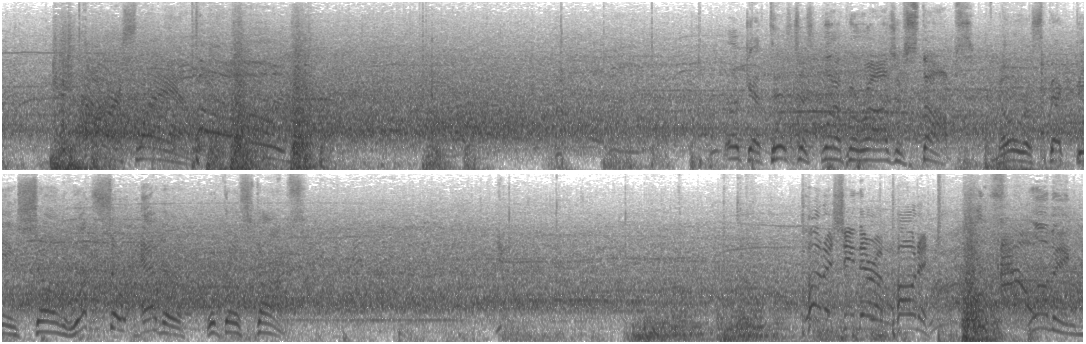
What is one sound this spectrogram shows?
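Heavy bodies thud hard onto a wrestling ring mat.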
